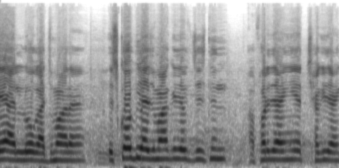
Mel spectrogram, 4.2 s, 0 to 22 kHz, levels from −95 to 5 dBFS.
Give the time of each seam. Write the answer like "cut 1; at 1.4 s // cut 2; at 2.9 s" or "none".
none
